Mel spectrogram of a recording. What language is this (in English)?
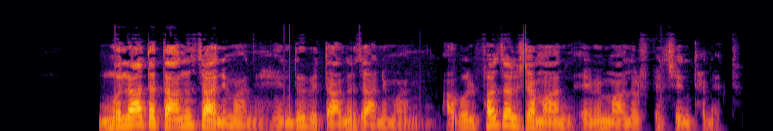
Gawar-Bati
